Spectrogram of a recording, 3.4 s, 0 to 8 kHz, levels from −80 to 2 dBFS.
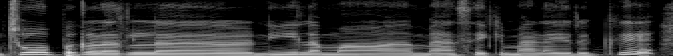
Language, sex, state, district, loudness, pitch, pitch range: Tamil, female, Tamil Nadu, Kanyakumari, -21 LUFS, 200 Hz, 190-210 Hz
